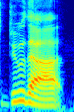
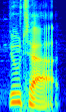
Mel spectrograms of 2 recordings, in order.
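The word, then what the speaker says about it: Douthat: It's Dutat. Okay, it's not Ross Do That, which was what his mom probably called him.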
